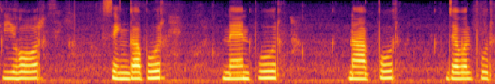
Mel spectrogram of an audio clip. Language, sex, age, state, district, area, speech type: Hindi, female, 30-45, Madhya Pradesh, Seoni, urban, spontaneous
